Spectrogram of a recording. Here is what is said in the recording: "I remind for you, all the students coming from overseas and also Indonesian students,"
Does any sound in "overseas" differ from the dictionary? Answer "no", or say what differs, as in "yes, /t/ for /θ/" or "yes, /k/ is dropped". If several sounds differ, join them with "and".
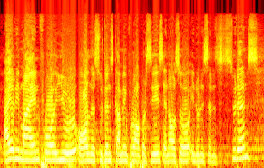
yes, /p/ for /v/ and /s/ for /z/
